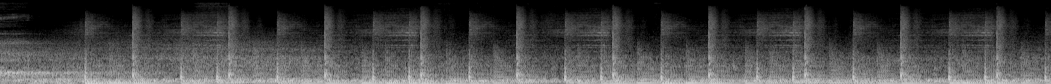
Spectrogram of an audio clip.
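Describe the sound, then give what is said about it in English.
Road noise from inside a car as it drives down the road forms a loud, steady low rumble, with occasional sharp ticks and knocks scattered through it and no talking. “the sound you hear in the background is, as usual, me driving down the road.”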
